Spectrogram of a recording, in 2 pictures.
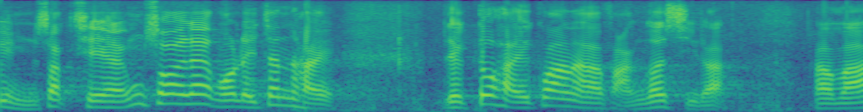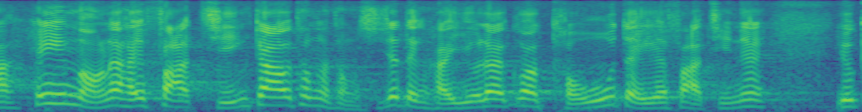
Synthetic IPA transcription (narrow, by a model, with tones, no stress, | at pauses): i˧m̩˨˩sɐ˥k̚t͡sʰɛː˥˧kɐ˨˥msɔː˨˥jiː˨lɛ˥ŋɔː˨˧ɾe˨jt͡sɐ˥nɦɐ˨j | jɪ˨k̚t̪o˥wɦɐ˨jkwaː˥naː˨˧fa̰ː˨˩nkɔː˨˧˥siː˨˩la̰ː˧ | hɐ˨maː˨˧he˥jmɔː˨ŋlɛː˥ɦɐ˨˥jfaː˧t̚t͡siː˨˥nkaː˥wt̪ʰʊ˥ŋkɛ˧t̪ʰʊ˨˩ŋsiː˨jɐ˥t̚t̪ɪ˨ŋɦɐ˨jːi˧wlɛː˥kɔ˨˥kɔ˧t̪ʰo˨˥wt̪e˨jkɛː˧faː˧t̚t͡siː˨˥nlɛː˥ | jiː˧w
